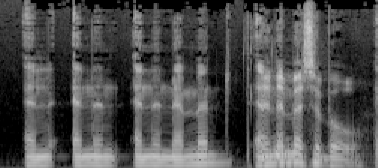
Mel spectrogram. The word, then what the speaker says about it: inimitable: Inimitable. Inimitable. – Say imitable. – Imitable. – Inimitable. – Inimitable. Is that right? – No, inimitable. – You're putting the emphasis on the wrong syllable.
